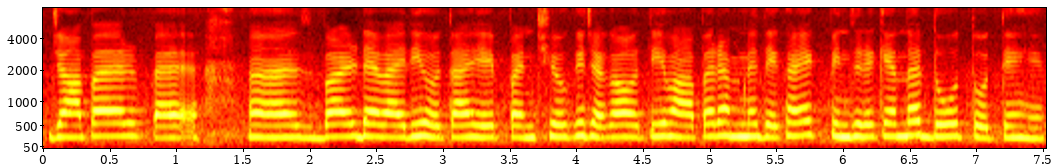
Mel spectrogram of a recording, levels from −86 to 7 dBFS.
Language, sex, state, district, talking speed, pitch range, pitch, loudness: Hindi, female, Madhya Pradesh, Dhar, 200 wpm, 250-270 Hz, 260 Hz, -12 LUFS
